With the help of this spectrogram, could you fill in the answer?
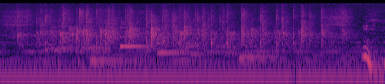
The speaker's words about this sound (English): Thank you, band. Can we just give a round of applause for them?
